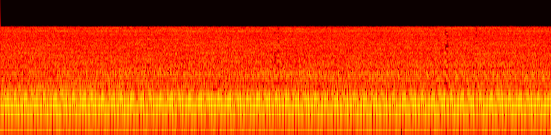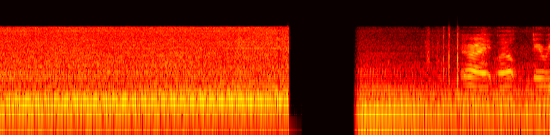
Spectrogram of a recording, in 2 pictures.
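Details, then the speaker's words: Factory Five XTF truck on a new tune, engine warmed up: steady, solid exhaust drone while pulling away, with none of the buzz or rattle it previously made at this point. "used to Rattle right in here remember it's pulling out I even mentioned in one of the other videos it was rattling um it's not doing that now thankfully"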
